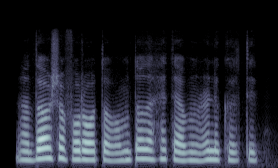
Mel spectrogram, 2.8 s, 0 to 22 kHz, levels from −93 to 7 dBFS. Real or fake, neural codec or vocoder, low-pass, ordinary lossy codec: fake; codec, 24 kHz, 0.5 kbps, DualCodec; 10.8 kHz; none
